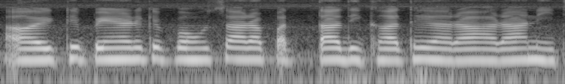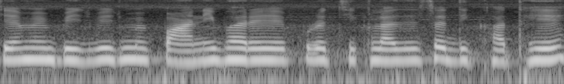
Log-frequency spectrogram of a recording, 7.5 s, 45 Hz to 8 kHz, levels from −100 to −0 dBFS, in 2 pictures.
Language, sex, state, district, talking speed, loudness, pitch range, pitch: Chhattisgarhi, female, Chhattisgarh, Raigarh, 190 wpm, -26 LUFS, 195-205 Hz, 200 Hz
